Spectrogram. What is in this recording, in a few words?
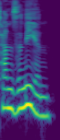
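"tanzanian", British English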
